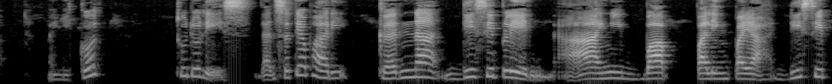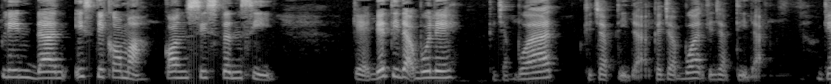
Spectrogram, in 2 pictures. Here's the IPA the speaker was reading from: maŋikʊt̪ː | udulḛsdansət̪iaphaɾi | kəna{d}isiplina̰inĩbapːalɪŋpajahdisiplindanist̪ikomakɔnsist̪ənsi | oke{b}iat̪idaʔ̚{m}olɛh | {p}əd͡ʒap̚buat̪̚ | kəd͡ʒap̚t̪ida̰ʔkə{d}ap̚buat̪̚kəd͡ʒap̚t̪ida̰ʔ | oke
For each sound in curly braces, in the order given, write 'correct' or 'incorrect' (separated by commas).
correct, incorrect, incorrect, incorrect, incorrect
